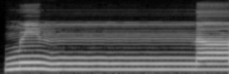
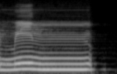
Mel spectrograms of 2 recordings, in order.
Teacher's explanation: नून मुशद्दद का गुन्ना भी किया और अलिफ मद्दा भी किया। अलिफ मद्दा करते हुए यहाँ पर स्टॉप करेंगे।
